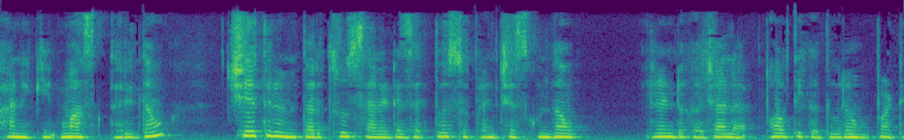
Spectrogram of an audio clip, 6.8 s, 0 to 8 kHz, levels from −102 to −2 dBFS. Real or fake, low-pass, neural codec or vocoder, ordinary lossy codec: fake; 7.2 kHz; codec, 16 kHz, 8 kbps, FunCodec, trained on LibriTTS, 25 frames a second; AAC, 32 kbps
